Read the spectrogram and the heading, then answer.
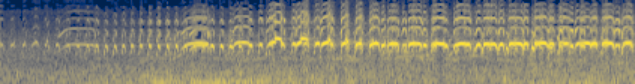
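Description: Loud, piercing whistled calls of black oystercatchers, repeated in a rapid, excited series that builds up and then runs continuously, several birds calling with no talking.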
